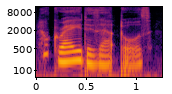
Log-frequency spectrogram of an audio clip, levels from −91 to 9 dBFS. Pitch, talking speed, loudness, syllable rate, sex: 190 Hz, 235 wpm, -18 LUFS, 5.1 syllables/s, female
